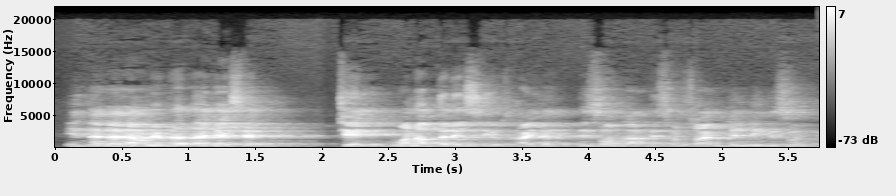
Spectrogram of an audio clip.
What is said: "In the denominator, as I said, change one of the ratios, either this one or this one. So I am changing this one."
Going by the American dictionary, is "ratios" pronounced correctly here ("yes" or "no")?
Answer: no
